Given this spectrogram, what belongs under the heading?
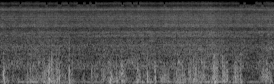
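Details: Dually truck just fitted with big block V8 swap, first start: big burbling low even idle under background hiss, no tapping or misfire, over 40 psi oil pressure, possibly low power steering fluid; normal idle.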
